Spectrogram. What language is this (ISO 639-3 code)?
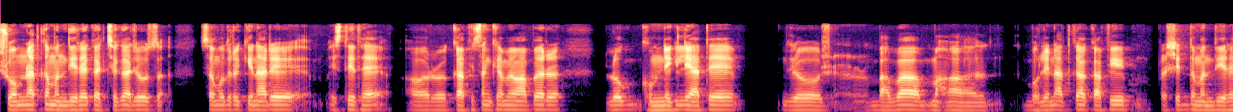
hin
